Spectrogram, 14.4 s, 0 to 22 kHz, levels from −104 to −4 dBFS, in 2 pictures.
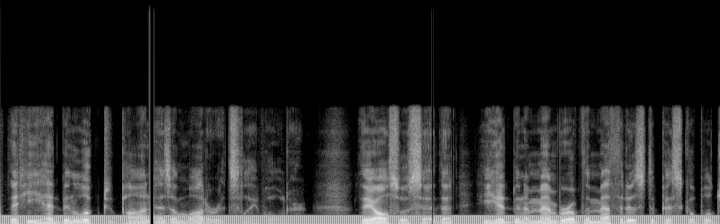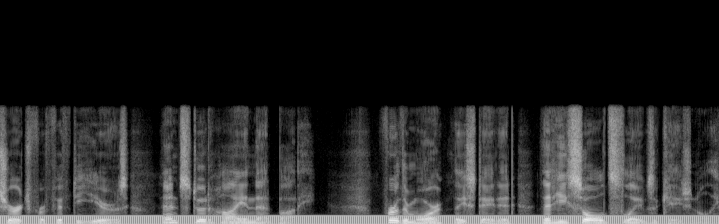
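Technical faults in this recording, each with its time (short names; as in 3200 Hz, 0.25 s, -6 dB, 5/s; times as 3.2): buzz 50 Hz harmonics 16 -27 dBFS
1.49–1.53 gap 45 ms
4.31–4.33 gap 20 ms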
